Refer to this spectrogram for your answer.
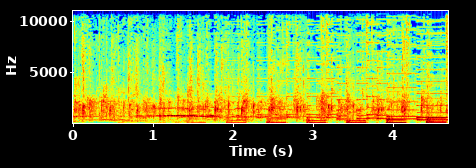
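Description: An audience applauds steadily and loudly for several seconds, a dense wash of clapping that never lets up, while a melodic musical line with low bass notes plays underneath.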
